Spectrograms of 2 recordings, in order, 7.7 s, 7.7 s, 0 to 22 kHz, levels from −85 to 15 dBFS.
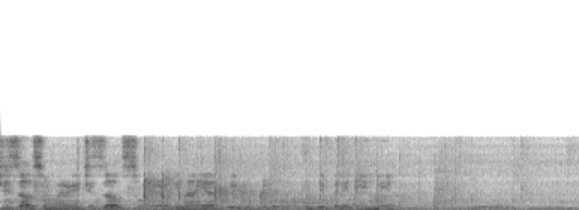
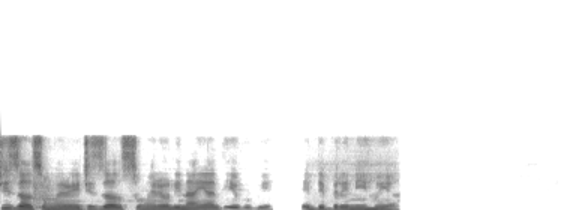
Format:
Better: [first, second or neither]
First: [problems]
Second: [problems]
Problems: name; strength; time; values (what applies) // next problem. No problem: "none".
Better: second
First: background sound (Applause); 4 dB below the speech // room echo; dies away in 0.2 s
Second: none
